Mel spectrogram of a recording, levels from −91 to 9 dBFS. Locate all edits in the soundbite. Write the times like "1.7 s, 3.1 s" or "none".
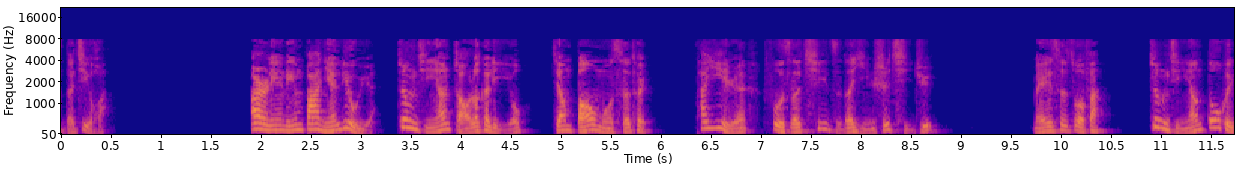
3.3 s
